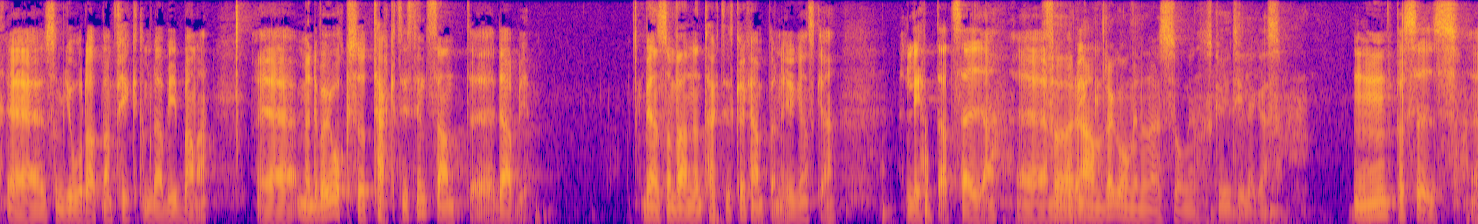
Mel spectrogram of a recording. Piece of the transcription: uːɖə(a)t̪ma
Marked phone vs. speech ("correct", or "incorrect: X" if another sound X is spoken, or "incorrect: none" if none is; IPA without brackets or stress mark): correct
